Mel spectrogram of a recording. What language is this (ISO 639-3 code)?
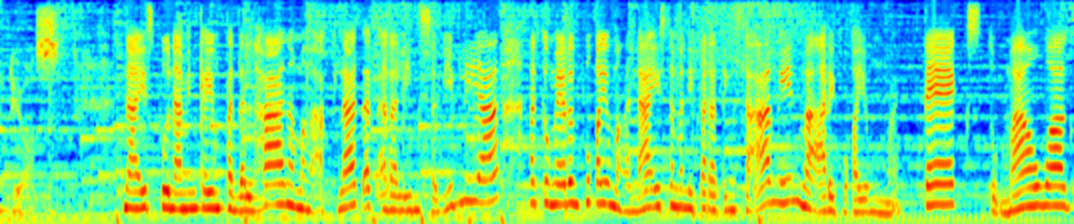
fil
